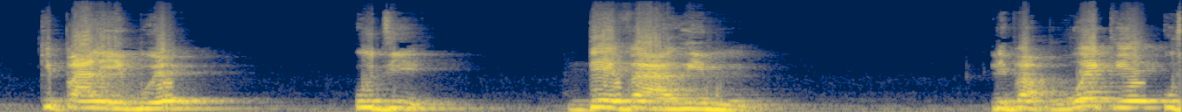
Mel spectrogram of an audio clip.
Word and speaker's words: Devarim: Devarim en hébreu, il est écrit D-E-V-A-R-I-M. D-E-V-A-R-I-M. D-E-V-A-R-I-M. Il prononce comme ça, Devarim.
